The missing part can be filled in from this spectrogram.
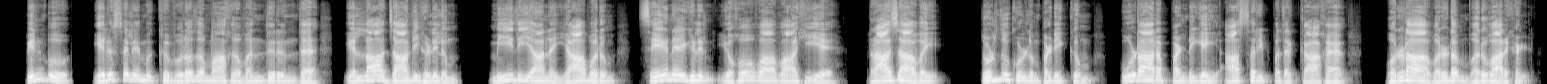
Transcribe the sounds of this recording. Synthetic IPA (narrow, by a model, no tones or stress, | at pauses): pɪnbɯ | jɛɾɯsɐleːmɯkːɯʋɪɾoːðɐmaːɣɐʋɐnd̪ɪɾɯnd̪ɐ | ɛlːaːd͡ʒaːðɪɣɐɭɪlɯmː | iːðɪjaːnɐjaːbɐɾɯm | seːnɐɪɣɐɭɪnjɛɣoːʋaːʋaːɣɪjɐ | ɾaːd͡ʒaːʋɐɪ | t̪ɔɻɯðɯkɔɭːɯmpɐɽɪkːɯm | kuːɽaːɾɐpːɐɳɖɪɣɐɪʔaːsɐɾɪpːɐðɐrkaːɣɐ | ʔɔɾɯɽaːʋɐɾɯɽɐmʋɐɾɯʋaːɾɣɐ̰ɭ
